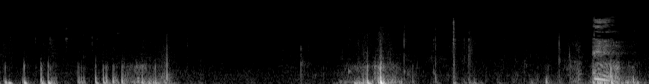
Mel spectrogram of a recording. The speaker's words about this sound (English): Let me get a sip of water first.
